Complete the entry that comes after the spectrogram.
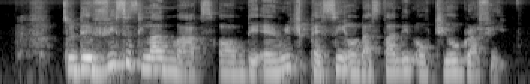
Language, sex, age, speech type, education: Nigerian Pidgin, female, 30-45, spontaneous, tertiary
